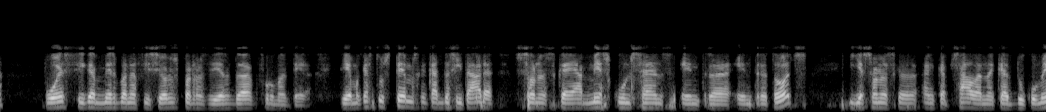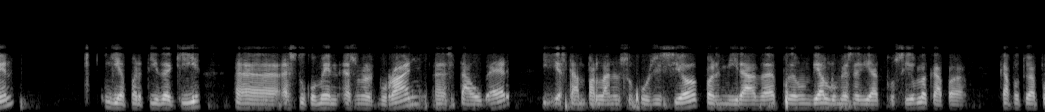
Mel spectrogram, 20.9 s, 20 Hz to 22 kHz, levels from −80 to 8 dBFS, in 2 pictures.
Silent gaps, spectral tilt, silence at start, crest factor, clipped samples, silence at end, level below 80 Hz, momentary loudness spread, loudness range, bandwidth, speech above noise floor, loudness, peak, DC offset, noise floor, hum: none; -8 dB/octave; 0.45 s; 20 dB; under 0.1%; 0.1 s; -88 dBFS; 9 LU; 2 LU; 5.2 kHz; 23 dB; -21 LUFS; -2 dBFS; under 0.1%; -44 dBFS; none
